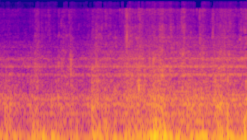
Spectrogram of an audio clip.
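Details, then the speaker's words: General Electric washer during the wash cycle, with its tub wrongly turning while washing. A steady low hum sits under the water sloshing. The technician says it could be the motor or the bearing, most likely the motor. "zumbido de de algo puede ser el motor o puede ser El balero lo más probable es que sea el motor"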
